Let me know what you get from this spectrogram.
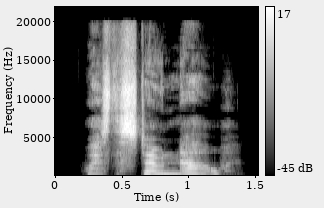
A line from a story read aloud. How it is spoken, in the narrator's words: Harry whispered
